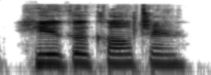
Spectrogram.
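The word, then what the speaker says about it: Hugelkultur: trying to pronounce it Huka culture yes thank you that's how you say it I mean if I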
